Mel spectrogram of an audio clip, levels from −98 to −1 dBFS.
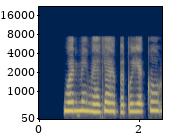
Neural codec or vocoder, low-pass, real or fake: codec, 16 kHz, 1 kbps, FreqCodec, larger model; 7.2 kHz; fake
